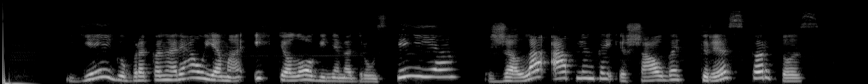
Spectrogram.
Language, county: Lithuanian, Klaipėda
